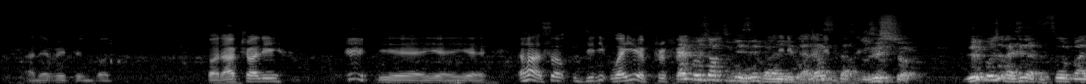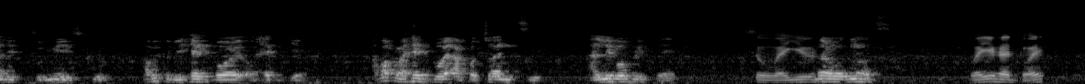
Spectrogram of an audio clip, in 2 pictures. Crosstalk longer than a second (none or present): present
